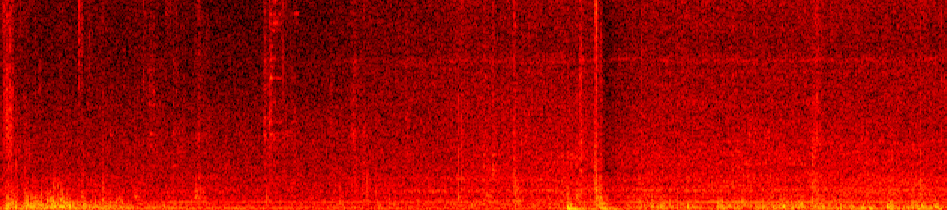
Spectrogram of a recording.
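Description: Cadillac sedan idling with a steady hum. A couple of sharp knocks come about four seconds in.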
